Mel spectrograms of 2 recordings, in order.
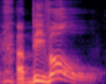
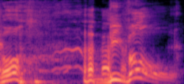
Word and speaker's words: Bivol: That's how I say his name. Bivol. He was the aggressor. Like he was letting the hands go. Zoldo was lost. Yeah. Yo, his jab is crazy. Bivol's jab. Bivol. It's like behold, but Bivol, his jab.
